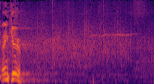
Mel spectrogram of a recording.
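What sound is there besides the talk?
audience applause and cheering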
